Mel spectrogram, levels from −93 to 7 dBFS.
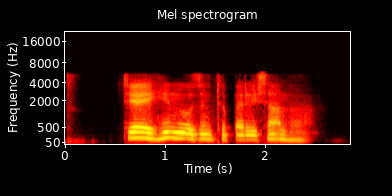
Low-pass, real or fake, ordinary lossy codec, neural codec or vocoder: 5.4 kHz; fake; AAC, 24 kbps; codec, 16 kHz, 0.5 kbps, X-Codec, HuBERT features, trained on balanced general audio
